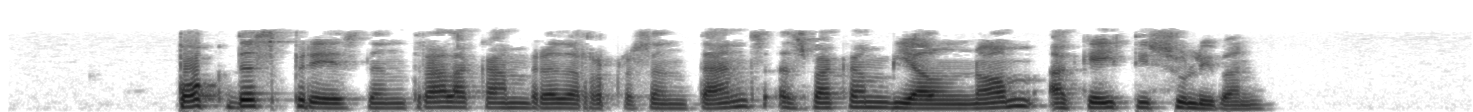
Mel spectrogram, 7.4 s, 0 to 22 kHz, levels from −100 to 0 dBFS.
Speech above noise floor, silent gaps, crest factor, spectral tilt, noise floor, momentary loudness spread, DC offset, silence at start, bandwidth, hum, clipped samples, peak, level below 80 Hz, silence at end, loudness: 64 dB; none; 16 dB; -6.5 dB/octave; -81 dBFS; 8 LU; under 0.1%; 0.9 s; 7.6 kHz; none; under 0.1%; -2 dBFS; -60 dBFS; 1.05 s; -18 LUFS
